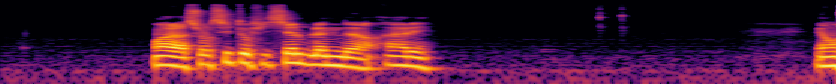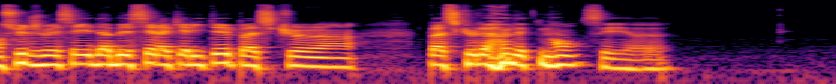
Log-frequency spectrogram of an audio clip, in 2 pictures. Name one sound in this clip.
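A man speaks with animation into a headset microphone, close up.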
